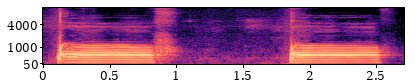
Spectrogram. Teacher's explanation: অক্ষর জিহ্বার গোড়া থেকে মোটা করে পড়তে হয়। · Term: কফ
